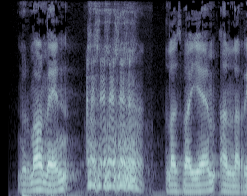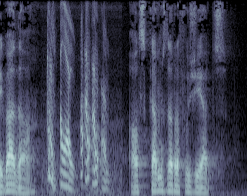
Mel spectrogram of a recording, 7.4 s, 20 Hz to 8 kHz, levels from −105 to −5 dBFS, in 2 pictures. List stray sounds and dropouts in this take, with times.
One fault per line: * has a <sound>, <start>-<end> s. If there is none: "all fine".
* has a throat clearing, 1.3-2.2 s
* has a chirp, 4.4-5.4 s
